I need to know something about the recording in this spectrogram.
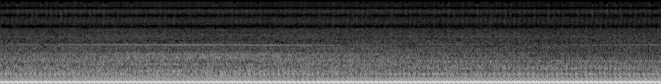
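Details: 2005 Pontiac Grand Prix GTP with little to no rust at idle: deep steady drone with a faint rhythmic puffing beat riding on it, an exhaust leak the owner needs fixed.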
